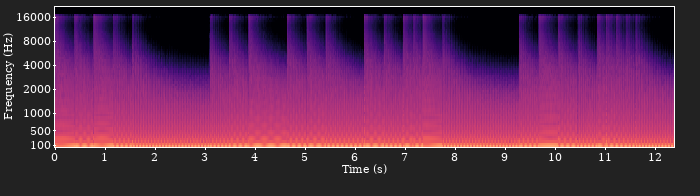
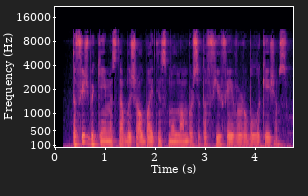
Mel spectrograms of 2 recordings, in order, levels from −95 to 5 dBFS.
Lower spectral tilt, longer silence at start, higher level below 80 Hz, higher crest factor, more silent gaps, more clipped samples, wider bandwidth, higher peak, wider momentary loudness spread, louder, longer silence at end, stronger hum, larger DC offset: first, -8 dB/octave vs -4 dB/octave; second, 0 s vs 0.15 s; first, -20 dBFS vs -48 dBFS; second, 10 dB vs 18 dB; neither; neither; second, 8 kHz vs 11.5 kHz; first, -8 dBFS vs -12 dBFS; second, 1 LU vs 6 LU; first, -22 LUFS vs -28 LUFS; about the same, 0 s vs 0.05 s; neither; neither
